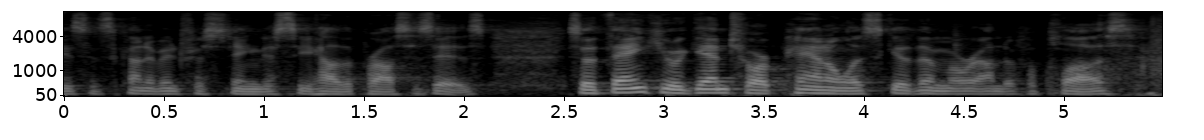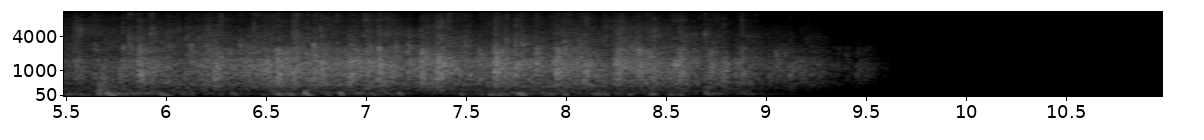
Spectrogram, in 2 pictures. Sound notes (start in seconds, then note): 5.3 audience claps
